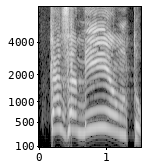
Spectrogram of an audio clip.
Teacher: a palavra casamento tem a sua tônica na penúltima sílaba portanto ela tem a sílaba tônica na paroxítona é todo dia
